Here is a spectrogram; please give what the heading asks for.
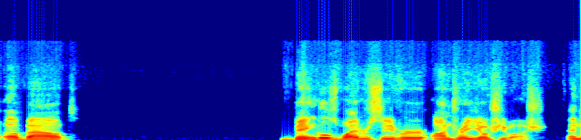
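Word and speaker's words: Iosivas: I saw an article yesterday talking about Bengals wide receiver Andre Yoshiash. And yes, that's how you say it, even though it's not spelled that way.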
